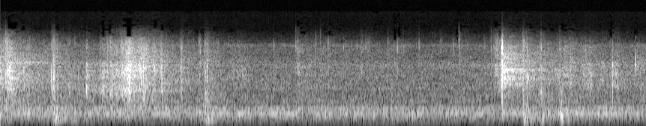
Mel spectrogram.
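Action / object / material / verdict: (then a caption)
scrape / soap block carved with a knife / soap / none. A small, solid block of dried soap with a pink glitter crust and white inside is held in the hand and carved and scraped with a yellow-handled utility knife, dropping crumbs onto a flaky pile. The scraping is a steady, dry, bright crackle, with sharper crisp snaps standing out near the start and again toward the end.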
